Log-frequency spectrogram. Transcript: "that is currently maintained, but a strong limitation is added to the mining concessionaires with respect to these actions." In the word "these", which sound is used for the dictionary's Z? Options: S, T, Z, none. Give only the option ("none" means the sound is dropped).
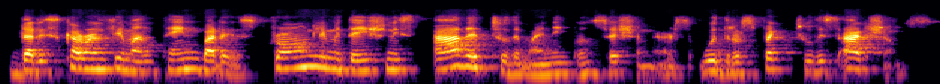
S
